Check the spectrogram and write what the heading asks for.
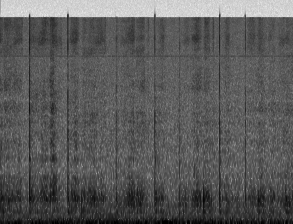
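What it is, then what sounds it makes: Printed cardboard box, scratched. Long acrylic nails scratch and trace over the glossy printed surface of a hollow Glowria printed cardboard subscription box with an illustrated lid, lying flat. The result is a soft, dry scratching with brief sharp clicks scattered throughout.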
